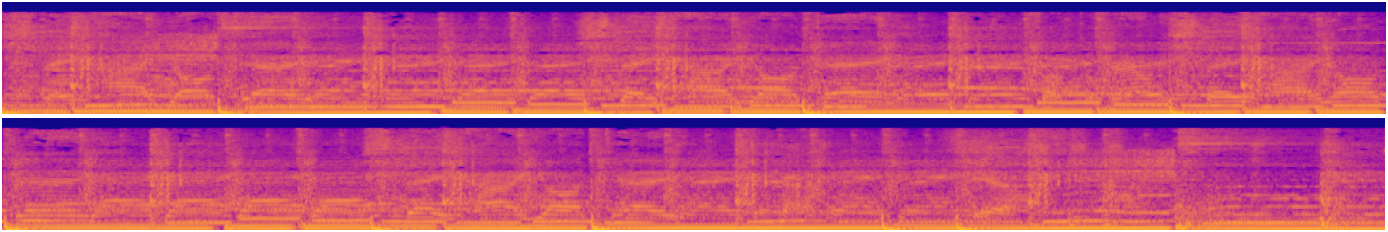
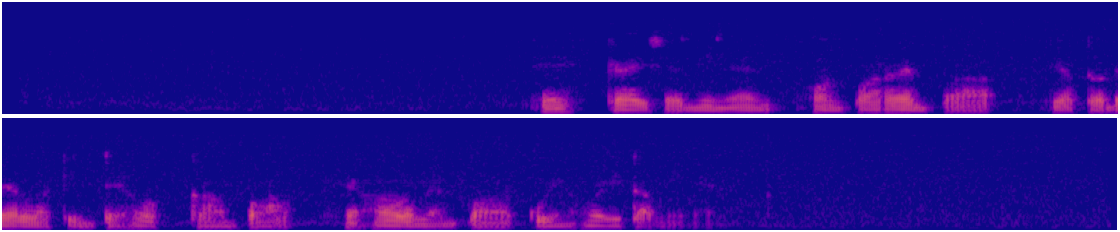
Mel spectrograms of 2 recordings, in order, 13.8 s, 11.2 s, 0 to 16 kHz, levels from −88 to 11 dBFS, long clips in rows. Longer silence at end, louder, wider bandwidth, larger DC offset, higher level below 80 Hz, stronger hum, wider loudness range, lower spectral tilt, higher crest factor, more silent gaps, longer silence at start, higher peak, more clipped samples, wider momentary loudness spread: second, 0 s vs 2.15 s; first, -12 LUFS vs -44 LUFS; about the same, 11.5 kHz vs 11.5 kHz; neither; first, -16 dBFS vs -78 dBFS; neither; second, 1 LU vs 5 LU; second, -4.5 dB/octave vs -7 dB/octave; second, 10 dB vs 24 dB; neither; second, 0 s vs 2.7 s; first, 0 dBFS vs -22 dBFS; neither; second, 2 LU vs 9 LU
